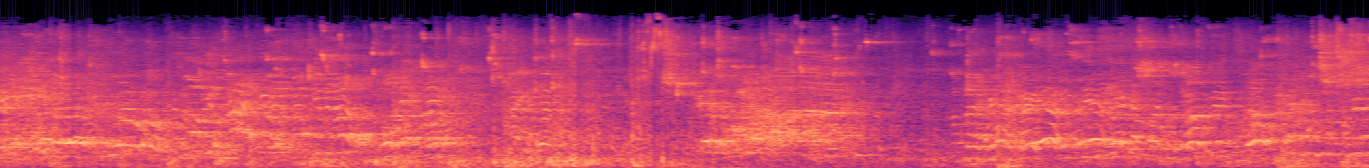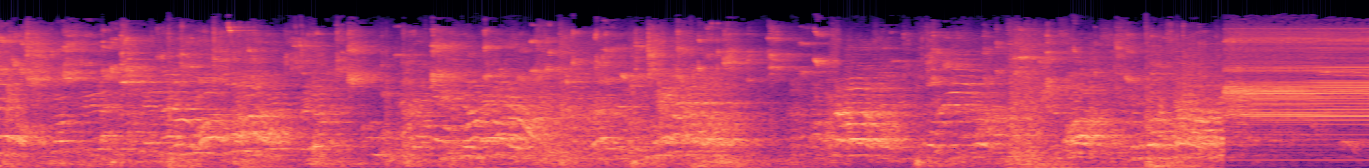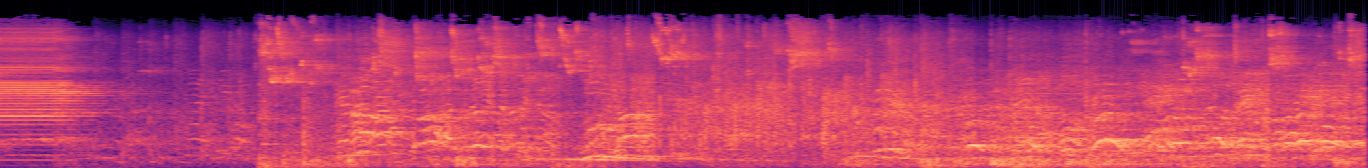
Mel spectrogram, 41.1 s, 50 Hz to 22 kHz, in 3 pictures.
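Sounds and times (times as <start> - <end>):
voices in a gym: 0.0 - 41.0
scoreboard buzzer: 26.0 - 28.6.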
